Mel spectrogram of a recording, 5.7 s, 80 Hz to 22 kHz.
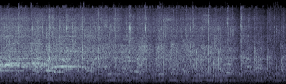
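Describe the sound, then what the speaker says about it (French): Enthusiastic applause from a school audience at an inter-school theatre competition final, dense clapping close by that gradually thins and fades over several seconds. "on applaudit très très fort pour les 5e de la préparation"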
